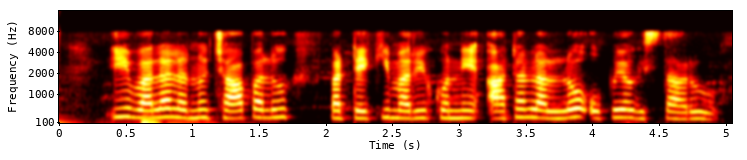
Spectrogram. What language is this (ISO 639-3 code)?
tel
